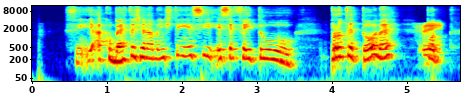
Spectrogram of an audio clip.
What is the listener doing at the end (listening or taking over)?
listening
